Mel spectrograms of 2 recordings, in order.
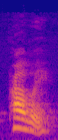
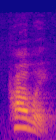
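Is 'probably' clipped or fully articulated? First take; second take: clipped; clipped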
